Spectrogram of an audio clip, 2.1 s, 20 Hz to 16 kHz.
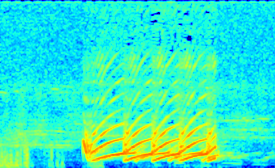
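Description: Electronic warbling signal horn: a loud run of about eight quick rising-and-falling sweeps lasting about a second, starting just over half a second in. It is the F3B course signal sounded as the glider crosses a base line.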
